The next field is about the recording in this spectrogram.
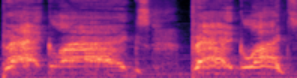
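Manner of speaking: mock, shrill, very high top-of-the-lungs screech. Recalling a bit for a collaboration on another channel, retelling own screaming. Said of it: "I was screaming at the top of my lungs".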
